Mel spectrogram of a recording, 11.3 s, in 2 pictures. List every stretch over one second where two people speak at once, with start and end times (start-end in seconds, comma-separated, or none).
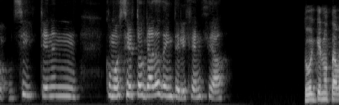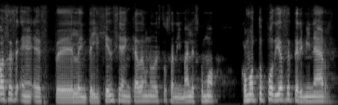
none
